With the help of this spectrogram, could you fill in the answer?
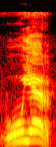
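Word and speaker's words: wooer: ody ஊடி மரங்கள் நிறைந்த wக்கு உச்சரிப்பு இல்லை முதல்ல வர wக்கு wo o இ ஆர் ஊயர் காதலிப்பவர் அடுத்து டபள்யூ ஓ ஐ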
